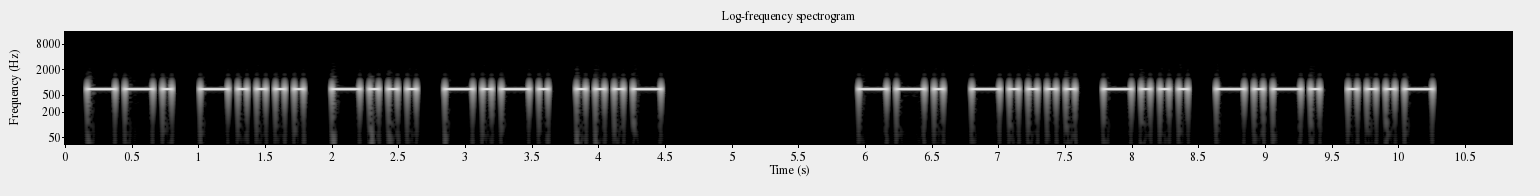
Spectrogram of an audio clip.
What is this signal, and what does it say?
Morse code, heard as a keyed tone, about 17 wpm, 700 Hz. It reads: G6BCV G6BCV
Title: DXCC-100 Call Signs - 5 Characters - Repeated 3x - 17wpm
